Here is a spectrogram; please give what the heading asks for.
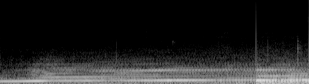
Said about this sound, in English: here's a quick update about how loud an E46 is, a straight pipe E46 is. Sports mode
